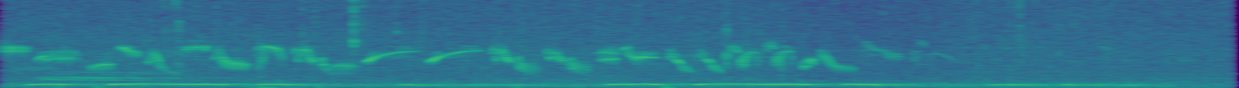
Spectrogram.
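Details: Wild common wood pigeon giving low, soft hooting coos in drawn-out notes grouped into repeated phrases, while several songbirds chirp and whistle busily at a much higher pitch throughout.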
